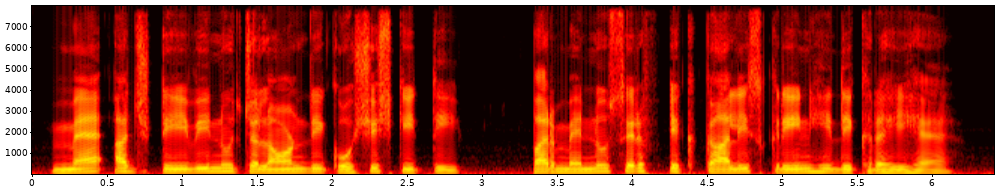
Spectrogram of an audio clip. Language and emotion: Punjabi, sad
